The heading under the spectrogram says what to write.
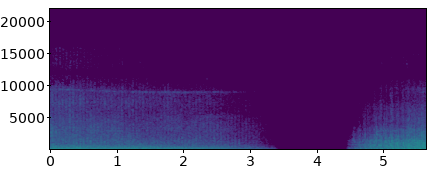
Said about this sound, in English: The chopper turned north to the next landing site.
